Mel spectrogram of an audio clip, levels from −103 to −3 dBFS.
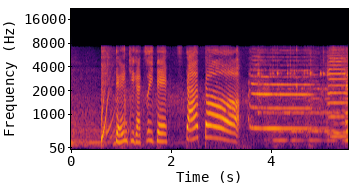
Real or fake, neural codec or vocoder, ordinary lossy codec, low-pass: fake; codec, 44.1 kHz, 7.8 kbps, DAC; none; 7.2 kHz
